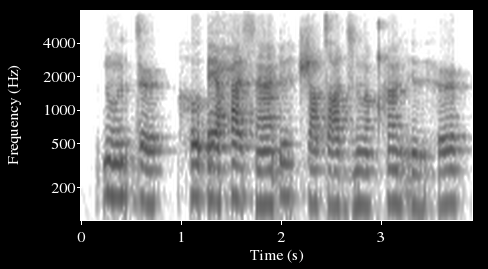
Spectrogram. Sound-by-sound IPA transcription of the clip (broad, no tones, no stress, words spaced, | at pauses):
ɗũrdə˞ | hoʔɛħa sãɗʉ t͡ʃɛtˤad͡zũqʰũ rʉhə˞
